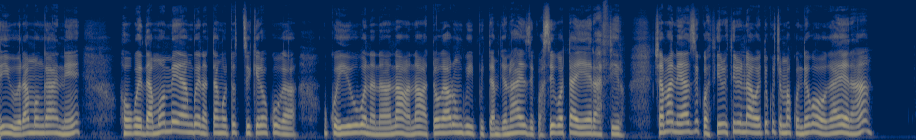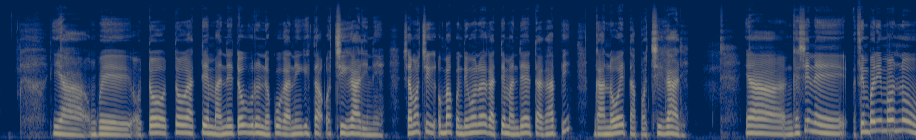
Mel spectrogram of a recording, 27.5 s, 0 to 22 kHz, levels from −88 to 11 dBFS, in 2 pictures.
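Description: Nothing stood out on listening to this speech recording.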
